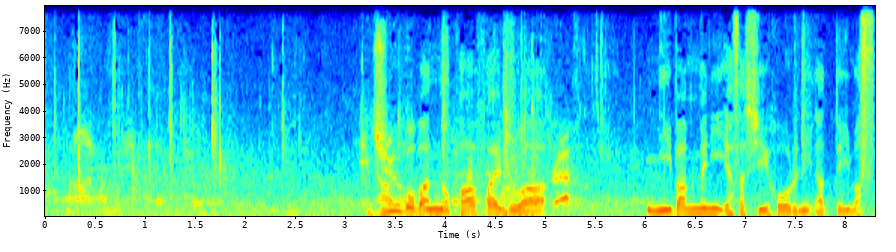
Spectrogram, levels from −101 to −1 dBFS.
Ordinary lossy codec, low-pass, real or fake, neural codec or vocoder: none; none; real; none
